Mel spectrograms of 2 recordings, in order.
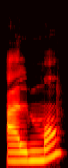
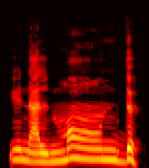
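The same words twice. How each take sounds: First: Allemand as "al-MON", no d at the end; silent final D. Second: Allemande slowly, "al-MON-duh"; sounded feminine ending. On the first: Teacher gives masculine form, Allemand with silent d. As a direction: leave Allemand open on the nasal vowel. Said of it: "It ends with D". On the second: Teacher shows added E, Allemande with sounded d. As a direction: draw out Allemande to a clear final "duh". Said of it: "we just add E". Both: Shown as a demonstration.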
